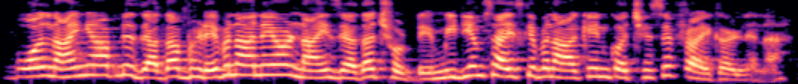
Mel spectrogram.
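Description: A woman calmly talking through a home cooking recipe step by step, as a voice-over. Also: high voice, fast talker. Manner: calm step-by-step instructions mixing English words. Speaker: home cooking channel host.

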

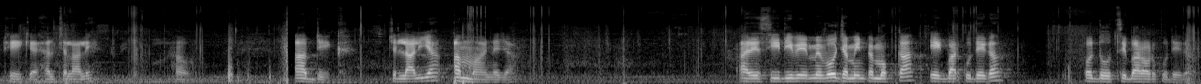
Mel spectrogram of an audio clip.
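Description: A man giving excited live commentary as he calls out a boss's moves and talks to his character. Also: medium pitch, unhurried, pauses often, background noise. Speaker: gaming channel host.

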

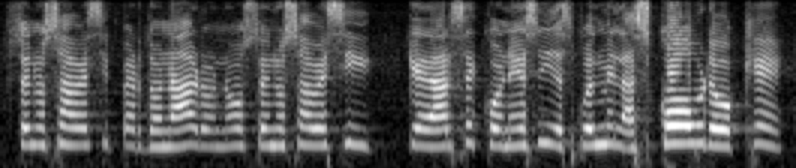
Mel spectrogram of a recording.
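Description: Colombian woman pastor, high voice, impassioned sermon, loud-to-hushed swings. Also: flat delivery, normal speed, in a large hall. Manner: impassioned, swinging between loud emphatic phrases and hushed ones.

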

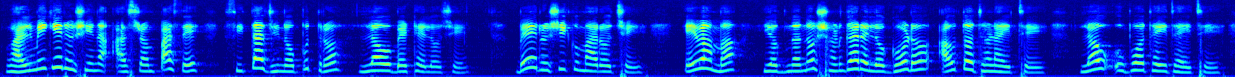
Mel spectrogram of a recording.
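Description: A woman's voice: high voice, animated, unhurried, a bit bright. A woman teacher reading a storybook aloud to young pupils, adding light expression to the dialogue. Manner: addresses young pupils directly. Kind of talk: storybook read-aloud for children.

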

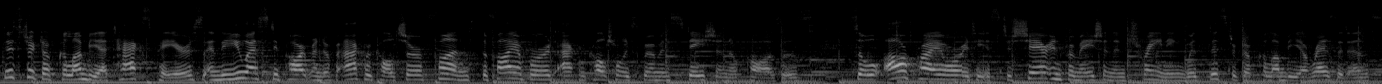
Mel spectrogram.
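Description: Woman narrating over music, roomy. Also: medium pitch. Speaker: dean and show host. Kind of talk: scripted narration and interview questions.

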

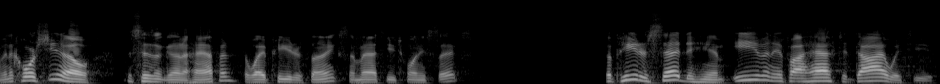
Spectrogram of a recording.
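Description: A man's voice: medium pitch, dull audio. Older man, preacher, conversational sermon, rhetorical questions, church sanctuary.

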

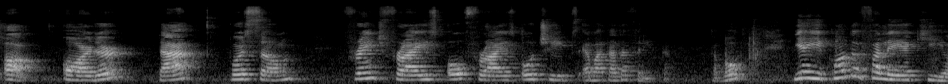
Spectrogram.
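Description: A middle-aged woman from Brazil runs a casual live English lesson, chatting with viewers by name and stretching out each English phrase. Her voice sits at an ordinary pitch and rings in a roomy space, with a faint hum of ambience behind her. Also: a bit bright. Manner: slows down and stresses English phrases. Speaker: English teacher.

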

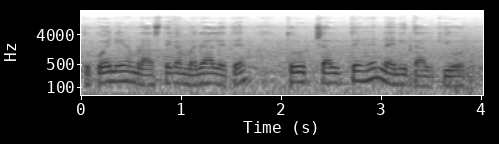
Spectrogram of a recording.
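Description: Male travel vlogger, mid-range voice, narrating from a bus on a mountain road, clear rumble of traffic underneath. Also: normal speed. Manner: chatty, enthusiastic about scenery, addresses viewers. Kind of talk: casual travel vlog narration. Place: inside a moving bus on a foggy mountain road. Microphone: handheld camera by the bus window. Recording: clear vehicle noise behind. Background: bus engine and road noise.

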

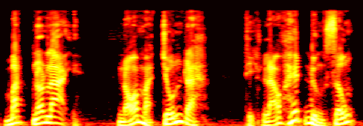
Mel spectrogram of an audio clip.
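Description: A man's voice: mid-range voice, very animated, normal speed, husky, no room sound. A man voicing a furious, violent older woman who screams insults in a dramatic audiobook telling.

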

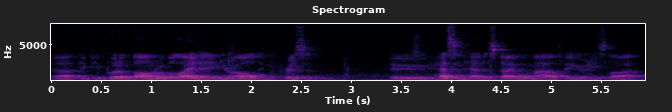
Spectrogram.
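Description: On a panel in a small meeting room, an older Australian man tells stories with emphasis, gesturing as he speaks. His voice sits on the low side, fairly quick and darkish in tone. The audio comes from a distance in an echoey room, with a little hiss or hum.

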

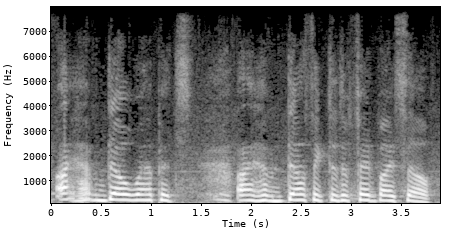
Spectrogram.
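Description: A woman's voice: medium pitch, steady tone, a little slow, lo-fi sound. Woman gamer swearing and shrieking in panic. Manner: screaming, swearing, laughing through fear. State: tearful from screaming. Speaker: gamer streaming with a friend. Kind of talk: panicked co-op gameplay chat.

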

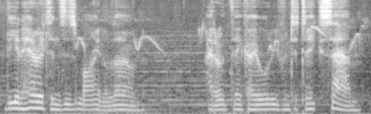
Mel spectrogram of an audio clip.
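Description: A man voicing an earnest, troubled young male hobbit in an audiobook, speaking in a thoughtful, measured and gently firm way. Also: medium pitch, steady tone, soft background music, lightly acted. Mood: grave, earnest. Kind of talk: audiobook character voice.

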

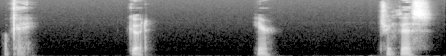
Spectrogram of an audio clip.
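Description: Speaking very slowly, this man is recorded at studio quality with no echo. He acts the part of a caring young male barista with a shy crush in an intimate comfort roleplay, his natural, conversational delivery soft-hearted and reassuring, if slightly hesitant.

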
